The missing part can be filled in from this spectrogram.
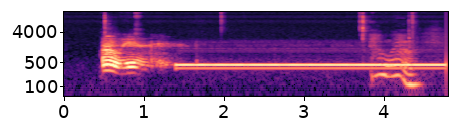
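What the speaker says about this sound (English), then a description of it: "that was my AT&T line dial tone" A voice speaks briefly, then a steady AT&T telephone line dial tone hums on continuously, with more talking starting over it near the end.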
